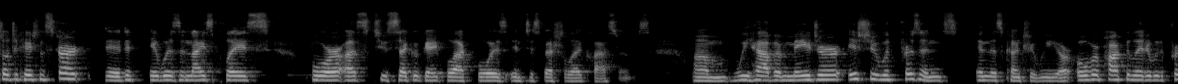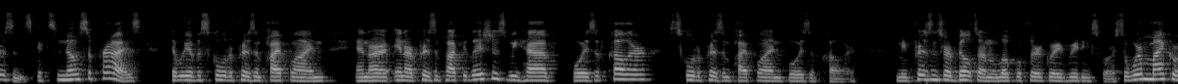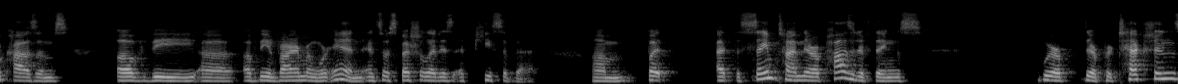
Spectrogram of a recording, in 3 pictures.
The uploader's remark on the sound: a live webinar on May 10, 2021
